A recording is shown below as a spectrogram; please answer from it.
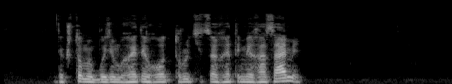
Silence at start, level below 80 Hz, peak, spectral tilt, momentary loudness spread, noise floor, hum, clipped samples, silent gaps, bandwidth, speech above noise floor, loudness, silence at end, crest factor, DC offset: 0.55 s; -58 dBFS; -4 dBFS; -5.5 dB/octave; 9 LU; -66 dBFS; none; under 0.1%; none; 11.5 kHz; 42 dB; -25 LUFS; 1.5 s; 22 dB; under 0.1%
